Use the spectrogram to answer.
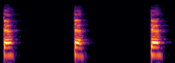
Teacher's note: the initial d is equal to the T in the word stop, but it is not voiced at all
